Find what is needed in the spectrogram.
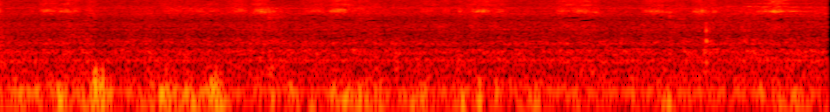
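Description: Faint sound of handwriting with a pen on a paper textbook page.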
